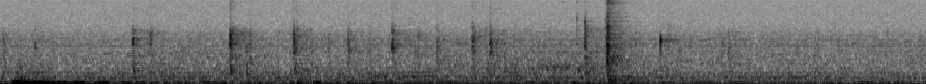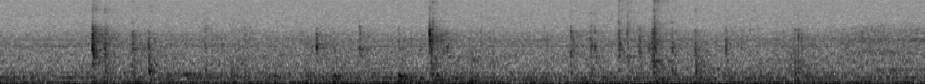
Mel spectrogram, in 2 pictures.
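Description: Computer keyboard being typed on: faint, irregularly spaced keystrokes, over a steady low hum.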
